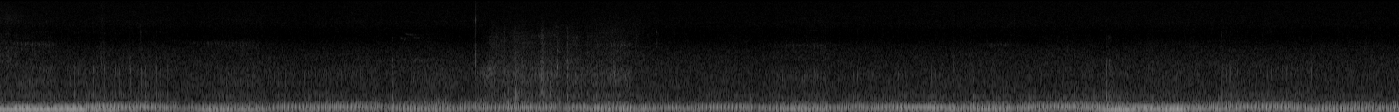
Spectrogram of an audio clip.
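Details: Continuous deep purring as a newborn kitten, eyes still closed, suckles from its mother Kartopu indoors in a building; a brief burst of rustling and clicking breaks in midway.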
